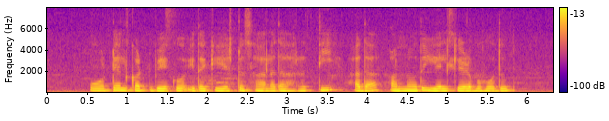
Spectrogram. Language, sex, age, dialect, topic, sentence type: Kannada, female, 18-24, Northeastern, banking, question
